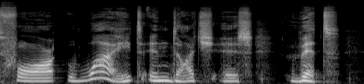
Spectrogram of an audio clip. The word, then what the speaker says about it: wit: white in dutch is wit wit quite similar right but white is a different sound as wit which ends with the strong t sound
